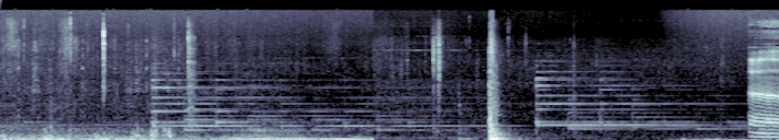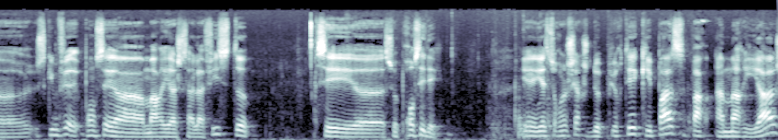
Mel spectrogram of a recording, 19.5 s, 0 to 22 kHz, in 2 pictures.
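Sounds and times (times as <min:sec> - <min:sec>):
car engine rumbling at low speed: 0:00.0 - 0:06.6
car door thump: 0:05.7 - 0:06.6
speech: 0:10.2 - 0:13.0, 0:13.7 - 0:15.4, 0:16.3 - 0:19.4.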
